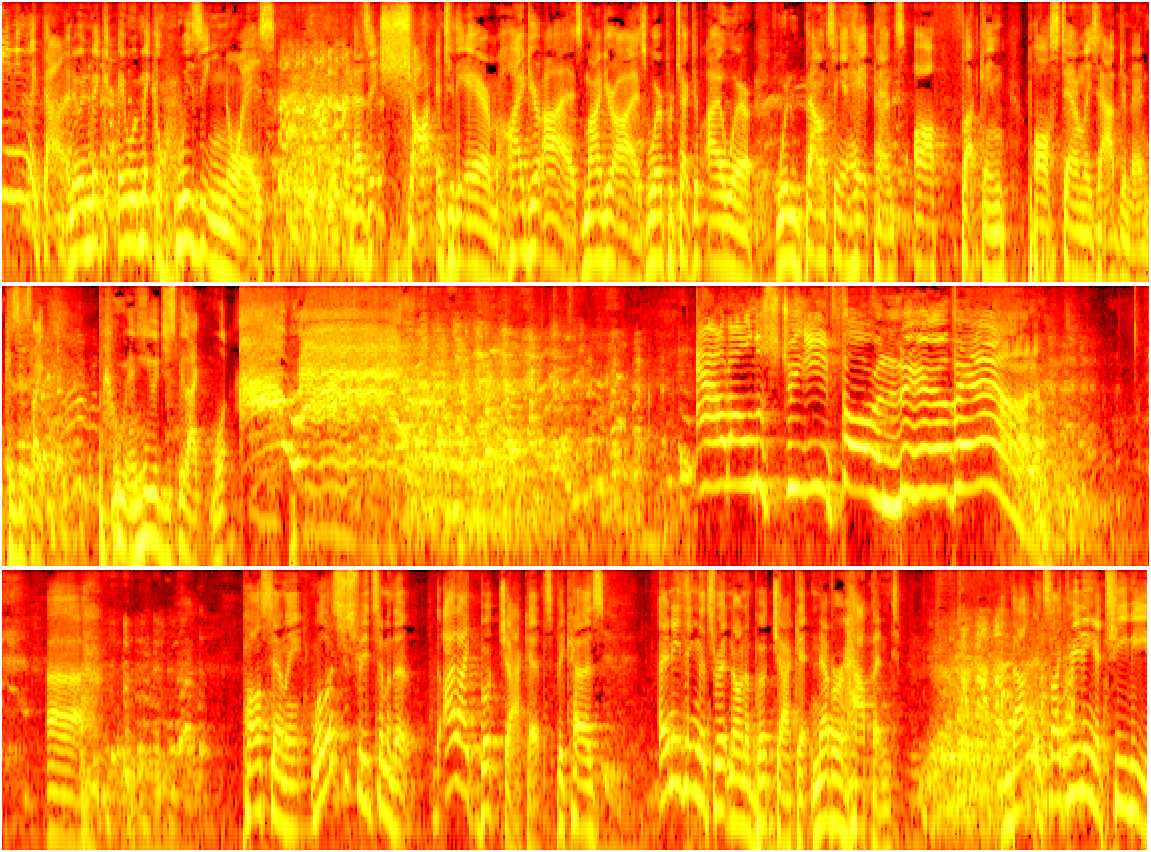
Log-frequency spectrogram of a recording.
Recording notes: Live from The NerdMelt Showroom in Los Angeles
